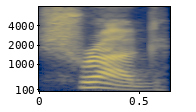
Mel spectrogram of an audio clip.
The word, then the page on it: shrug: British English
